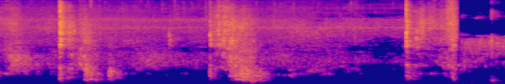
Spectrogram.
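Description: Kuey teow goreng noodles are stirred and tossed in a pan, with several bursts of wet scraping and sizzling separated by quieter stretches, close up and steady.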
